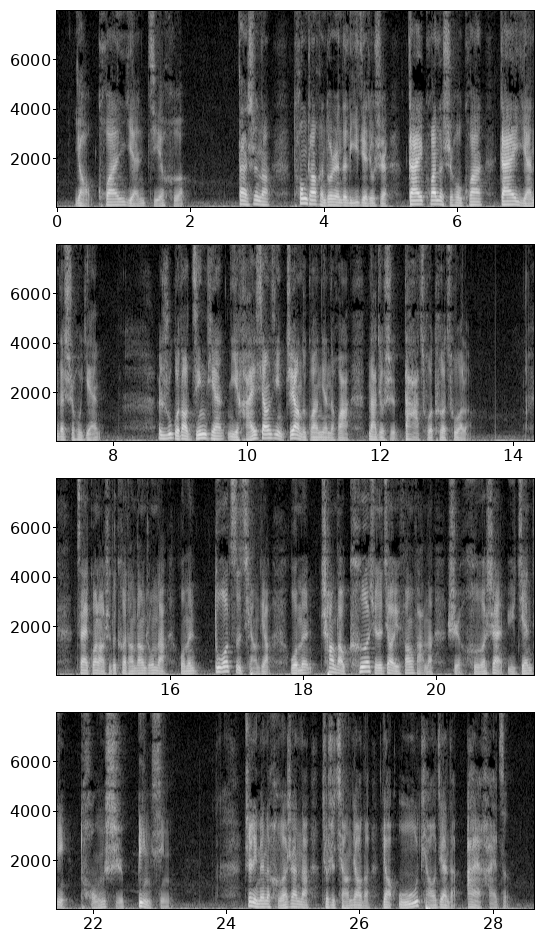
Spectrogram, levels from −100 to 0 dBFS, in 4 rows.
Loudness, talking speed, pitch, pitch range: -23 LUFS, 235 characters per minute, 95 Hz, 85-120 Hz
